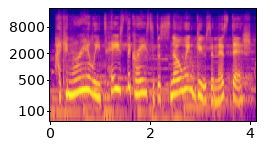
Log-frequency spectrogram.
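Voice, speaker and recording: A woman's voice: fairly high pitch, animated, a little slow, faint music behind. A woman voicing an exacting, haughty master chef in an anime video game, with a cutting, formal manner. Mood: measured approval.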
